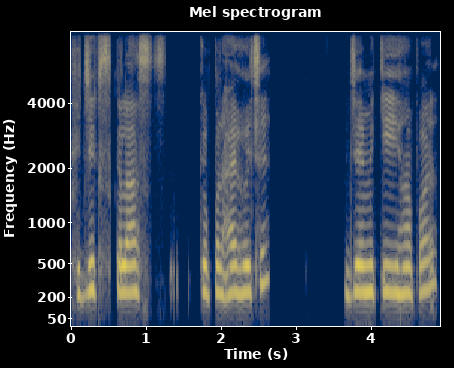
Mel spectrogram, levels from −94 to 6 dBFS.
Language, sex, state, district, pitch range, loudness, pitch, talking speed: Maithili, female, Bihar, Samastipur, 235-245 Hz, -17 LUFS, 240 Hz, 145 wpm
